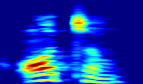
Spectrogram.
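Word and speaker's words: autumn: ऑटम column dam कंजम तो pronunciation किस तरह से होता है लिखा जाता है ए यू टी यू एम एन एन लिखा जाता है लेकिन प्रोनाउंस नहीं होता इट्स ऑटम सी ओ एल यू एम N column we don't stress the N sound don't say ottoman just say ऑटम you know soft and ending.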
